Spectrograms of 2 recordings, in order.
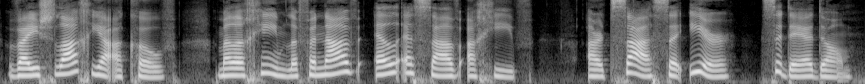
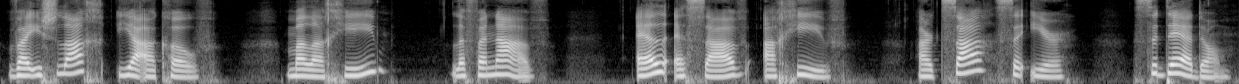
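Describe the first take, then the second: First: The verse is read at a normal pace. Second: The verse is read at a slower pace.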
